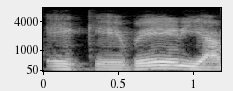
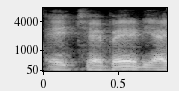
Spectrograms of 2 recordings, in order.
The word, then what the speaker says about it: Echeveria: Atanasio, Echeverría y Goboy, pero el nombre científico se debería de pronunciar eeveria. Muchas veces nosotros hicimos echeveria y yo soy uno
